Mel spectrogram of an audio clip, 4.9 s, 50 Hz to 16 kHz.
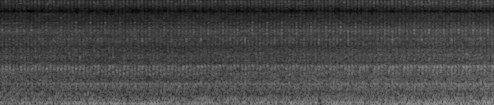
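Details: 2012 Toyota Vigo 3.0 diesel automatic: starts on the first try without throttle help, no smoke, then an even diesel clatter at a steady cold idle, rhythm holding without misses or hunting. Normal healthy idle.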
